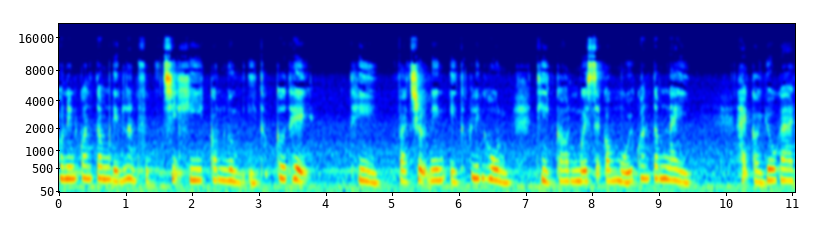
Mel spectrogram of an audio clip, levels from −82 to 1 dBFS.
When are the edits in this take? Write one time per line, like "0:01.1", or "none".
0:01.5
